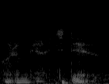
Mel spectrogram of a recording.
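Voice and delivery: put-on breathy whisper. Imitating Loki's whispered, heavy-breathing interrogation line: imitating Loki whispering. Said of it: "Loki's like".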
